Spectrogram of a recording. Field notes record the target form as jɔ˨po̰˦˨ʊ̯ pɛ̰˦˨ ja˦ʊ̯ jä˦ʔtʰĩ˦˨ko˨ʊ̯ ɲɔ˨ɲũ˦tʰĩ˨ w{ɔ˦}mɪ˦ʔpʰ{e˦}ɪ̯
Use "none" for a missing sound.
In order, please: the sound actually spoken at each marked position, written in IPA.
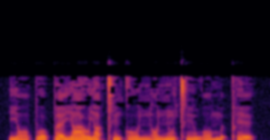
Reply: ɔ˦, ḛ˦˨

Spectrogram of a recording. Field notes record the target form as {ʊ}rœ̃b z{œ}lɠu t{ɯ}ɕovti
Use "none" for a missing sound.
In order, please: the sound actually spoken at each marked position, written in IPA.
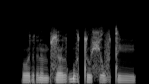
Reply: ʊ, œ, u

